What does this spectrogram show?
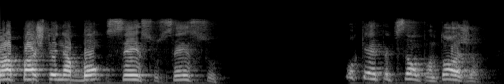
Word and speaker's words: censo: Há uma igualdade sonora, ou seja, senso e senso, seja com S ou com C, tem a mesma pronúncia.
